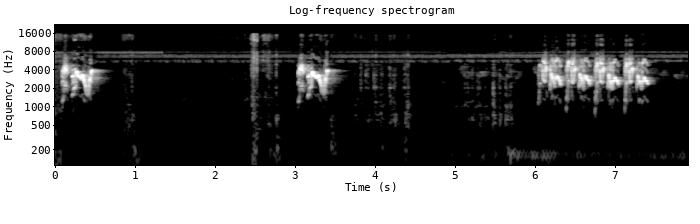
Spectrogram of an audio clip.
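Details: Sooty-headed bulbul, a lively lure song meant to prompt other bulbuls to answer: two short bubbly whistled phrases about three seconds apart, then a longer chattering run of rapid notes, over a faint steady high hum.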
